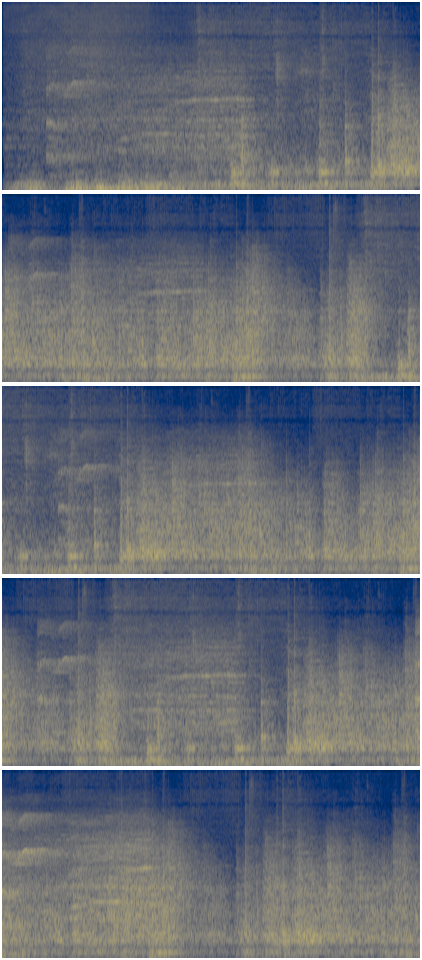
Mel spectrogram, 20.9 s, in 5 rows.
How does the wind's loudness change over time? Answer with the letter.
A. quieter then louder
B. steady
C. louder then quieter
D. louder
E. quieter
B.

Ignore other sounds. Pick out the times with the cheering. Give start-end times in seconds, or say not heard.
0.4-2.5, 4.2-6.2, 8.9-10.9, 12.8-14.9, 16.6-18.3.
